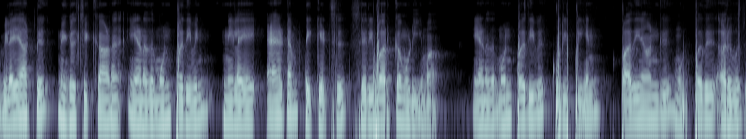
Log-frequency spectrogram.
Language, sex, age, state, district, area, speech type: Tamil, male, 18-30, Tamil Nadu, Tiruppur, urban, read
